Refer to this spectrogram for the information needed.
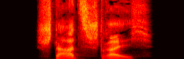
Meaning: coup d'état
- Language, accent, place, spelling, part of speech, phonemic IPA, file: German, Germany, Berlin, Staatsstreich, noun, /ˈʃtaːt͡sˌʃtʁaɪ̯ç/, De-Staatsstreich.ogg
